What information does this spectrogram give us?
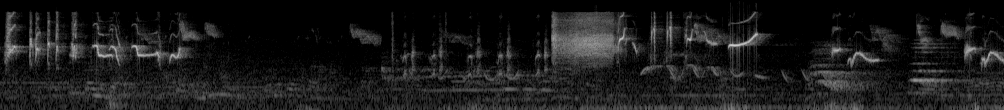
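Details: Oriental magpie-robin combat song in the morning, used to excite other birds: bursts of clipped high notes and squawky calls, a brief rushing noise midway, then bright rising whistles and slurred phrases.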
